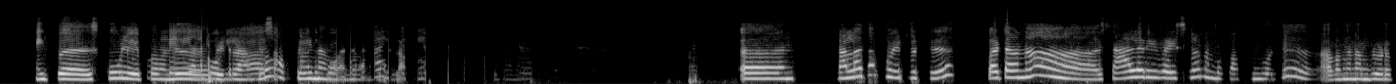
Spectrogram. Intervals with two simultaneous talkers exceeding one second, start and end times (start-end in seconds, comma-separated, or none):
1.4-4.1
